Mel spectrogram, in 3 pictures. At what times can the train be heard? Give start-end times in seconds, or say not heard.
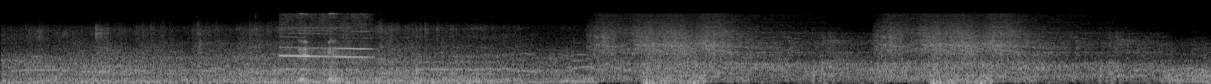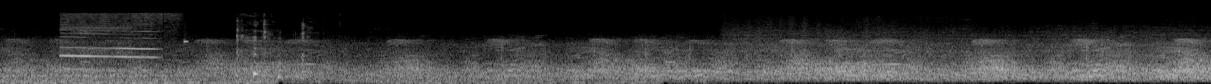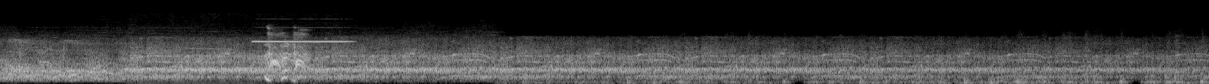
0.0-36.2.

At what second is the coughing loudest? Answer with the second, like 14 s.
27 s.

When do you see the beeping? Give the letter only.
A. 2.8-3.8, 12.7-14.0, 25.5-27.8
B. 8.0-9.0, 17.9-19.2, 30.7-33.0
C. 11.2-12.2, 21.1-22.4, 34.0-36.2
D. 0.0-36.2
A.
